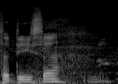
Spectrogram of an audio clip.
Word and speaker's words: Adisa: you say his first name Adisa it's just Adisa Adisa Isaac Eagles I had them trading up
